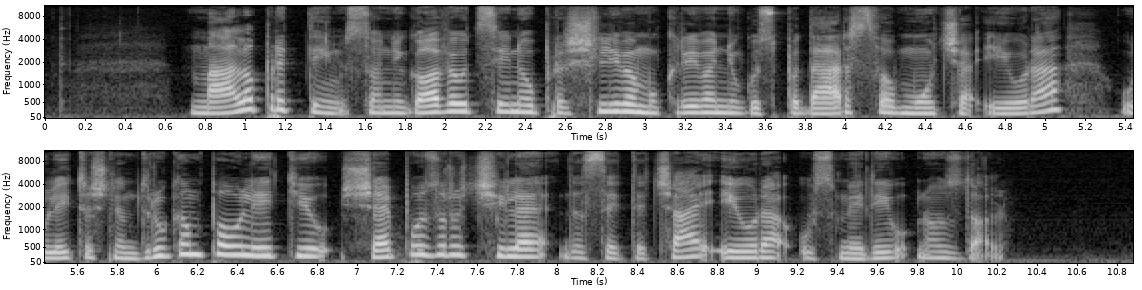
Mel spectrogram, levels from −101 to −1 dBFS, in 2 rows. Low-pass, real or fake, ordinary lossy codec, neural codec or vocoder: none; real; none; none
